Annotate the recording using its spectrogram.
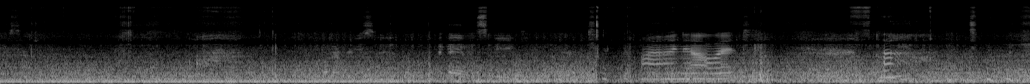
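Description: Car driving along a road, heard from inside the cabin: steady engine and tyre road noise, with a low steady hum that stops a little over halfway through.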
